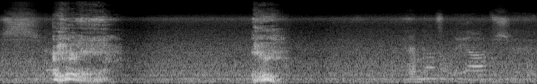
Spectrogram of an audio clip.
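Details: Girl coughing; she says she wants to cough but can't bring anything up, though it's starting to come up a little. Two separate harsh cough bursts about two seconds apart, with faint talk and room noise between them.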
